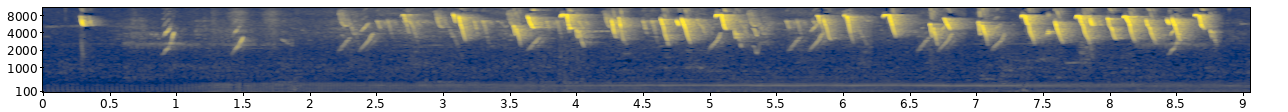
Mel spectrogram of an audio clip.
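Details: Male and female saffron finches, used to warm up a quiet canary: a few isolated high chirps, then a dense run of sharp, downward-sweeping high notes about three per second, over a steady low electrical hum.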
